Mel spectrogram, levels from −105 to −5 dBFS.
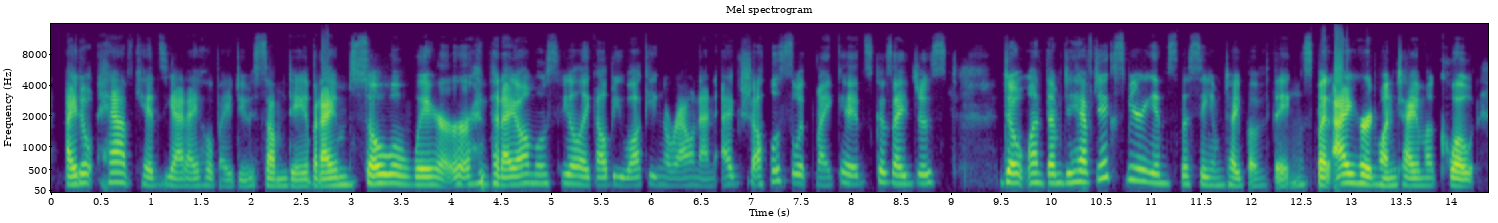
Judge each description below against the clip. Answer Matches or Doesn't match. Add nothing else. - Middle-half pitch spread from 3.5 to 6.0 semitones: Matches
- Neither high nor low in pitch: Matches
